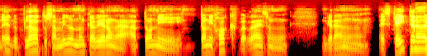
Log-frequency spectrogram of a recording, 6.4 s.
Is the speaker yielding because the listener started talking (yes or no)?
yes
